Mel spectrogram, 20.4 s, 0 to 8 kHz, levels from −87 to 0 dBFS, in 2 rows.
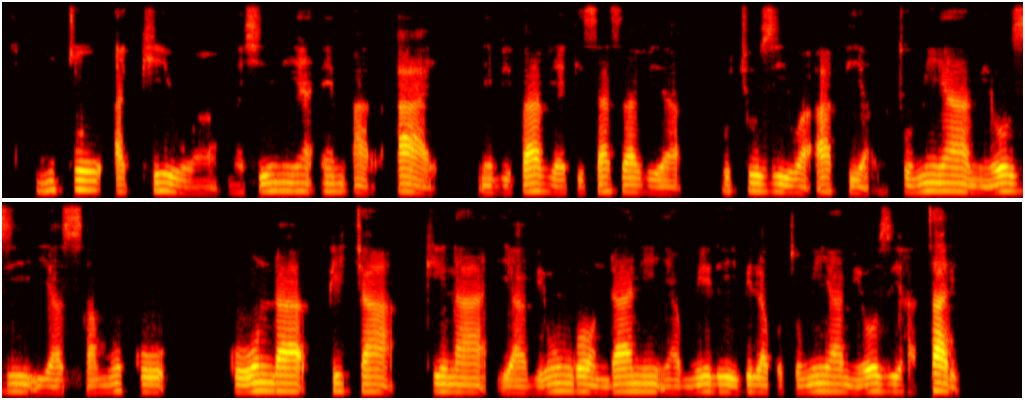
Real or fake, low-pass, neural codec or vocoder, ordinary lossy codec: real; 7.2 kHz; none; Opus, 24 kbps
